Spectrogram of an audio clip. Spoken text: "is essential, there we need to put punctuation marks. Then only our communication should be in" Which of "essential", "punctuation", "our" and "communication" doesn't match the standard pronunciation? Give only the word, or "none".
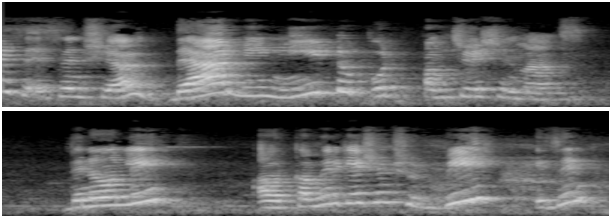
punctuation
